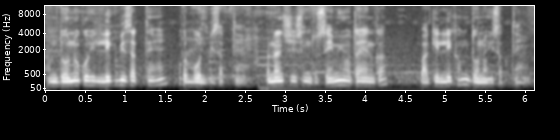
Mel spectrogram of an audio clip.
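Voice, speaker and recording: Gravelly-voiced man teaching words. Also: mid-range voice, steady tone, mellow. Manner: patient, repeats each word slowly. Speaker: English teacher. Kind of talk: explaining vocabulary in Hindi over slides. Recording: faint background music under voice. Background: faint background music.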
